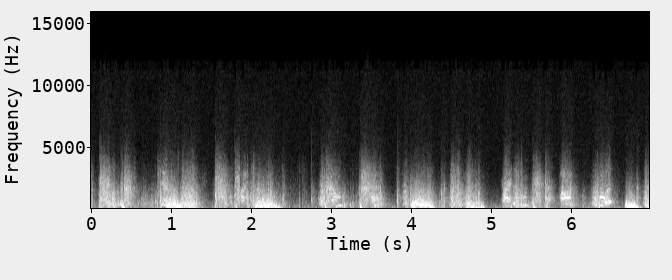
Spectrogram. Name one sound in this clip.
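A man grunts and shouts with effort, close by.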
